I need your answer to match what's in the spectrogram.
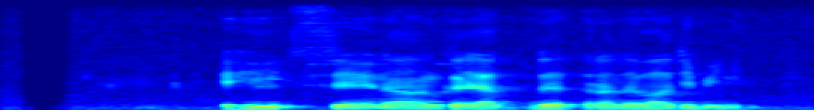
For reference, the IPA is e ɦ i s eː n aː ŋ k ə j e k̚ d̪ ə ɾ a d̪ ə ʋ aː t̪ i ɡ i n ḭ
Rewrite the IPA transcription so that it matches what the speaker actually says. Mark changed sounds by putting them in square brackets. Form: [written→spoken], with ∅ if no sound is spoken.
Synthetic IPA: e ɦ i s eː n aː ŋ k ə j [e→a] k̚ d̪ ə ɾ a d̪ ə ʋ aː t̪ i [ɡ→b] i n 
